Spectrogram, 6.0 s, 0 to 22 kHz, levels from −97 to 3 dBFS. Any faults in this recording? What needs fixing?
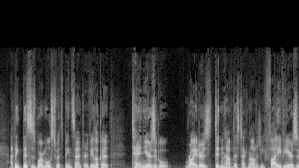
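Nothing here needs fixing: I couldn't hear any faults anywhere in the speech, so it can be left as it is.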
